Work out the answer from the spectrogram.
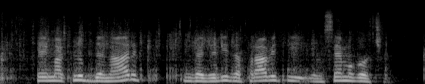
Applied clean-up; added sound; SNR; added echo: neural mask model RNNoise.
